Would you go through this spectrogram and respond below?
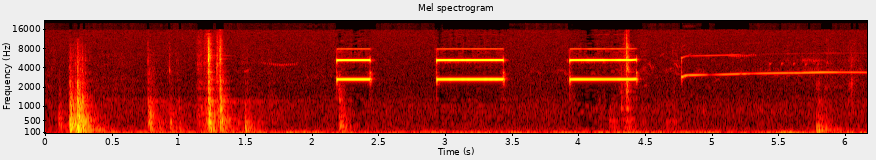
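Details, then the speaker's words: ALFFAA 1500 W inverter powering a Wagner Furno 500 heat gun, with a heater running as a resistive load: three high beeps then a sliding tone as the inverter shuts down. Owner suspects the heat gun's pulse-mode supply. "there's something about that little pulse mode supply in there. It just causes this thing to Nope, it just does not like running that heat gun."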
